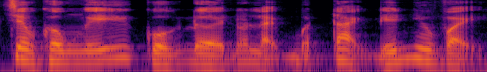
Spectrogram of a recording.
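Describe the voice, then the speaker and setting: A man voicing a grief-stricken middle-aged mother with a high, strained wail. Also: fast talker, slightly rough, no echo. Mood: weary grief.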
